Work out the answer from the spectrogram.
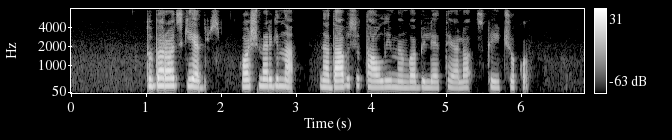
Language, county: Lithuanian, Šiauliai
